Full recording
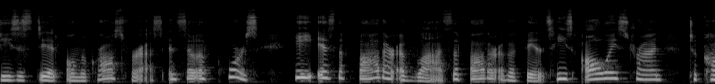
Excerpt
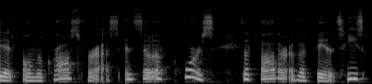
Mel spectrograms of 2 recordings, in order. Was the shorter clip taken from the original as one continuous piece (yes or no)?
no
